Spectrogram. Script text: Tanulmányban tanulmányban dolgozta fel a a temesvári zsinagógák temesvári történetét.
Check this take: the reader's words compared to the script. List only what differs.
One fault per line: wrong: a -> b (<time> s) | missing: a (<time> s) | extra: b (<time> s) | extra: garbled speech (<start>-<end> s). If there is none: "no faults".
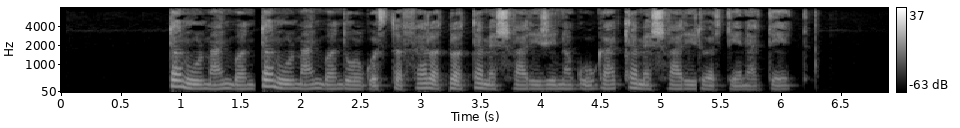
no faults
